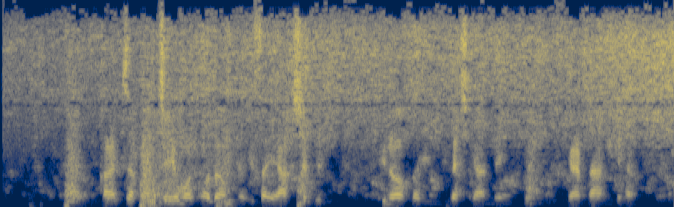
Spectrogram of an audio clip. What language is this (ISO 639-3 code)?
uzb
